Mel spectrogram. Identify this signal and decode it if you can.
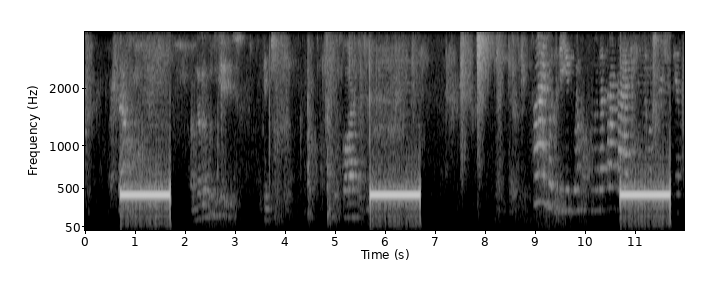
Ringback tone (Europe, 425 Hz), with speech.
